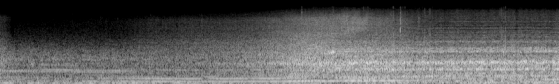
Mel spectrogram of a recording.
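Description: Fiat Abarth 500's turbocharged four-cylinder engine running at steady revs as the car drives. About three seconds in it grows louder, with more road and wind noise.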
